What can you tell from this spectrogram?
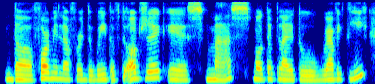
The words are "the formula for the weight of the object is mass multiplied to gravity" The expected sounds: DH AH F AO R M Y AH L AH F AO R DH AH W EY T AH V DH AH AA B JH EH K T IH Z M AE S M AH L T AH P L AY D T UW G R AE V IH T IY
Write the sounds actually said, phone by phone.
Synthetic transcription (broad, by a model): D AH F AO R M Y AH L AH F AO R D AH W EY T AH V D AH AA B JH EH K T IH S M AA S M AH L T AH P L AY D T UW G R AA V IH T IY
